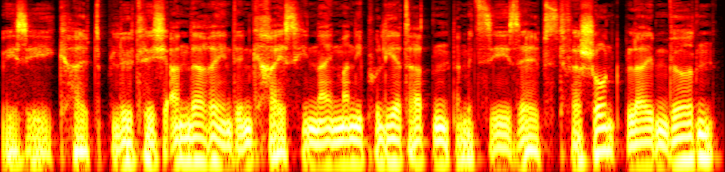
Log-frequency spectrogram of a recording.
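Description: A man reading a dark thriller audiobook in a measured, deliberate way, with a gravelly, husky voice. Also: extremely low pitch, no room sound. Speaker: audiobook narrator. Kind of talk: scripted narration of a dark post-apocalyptic thriller.

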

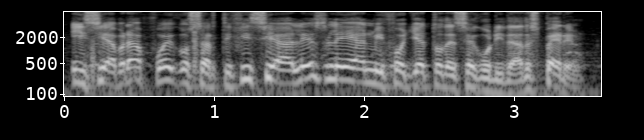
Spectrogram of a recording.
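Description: A man's voice: a little high, big pitch swings, fairly quick, noisy background. A man with a Latin American accent playing a friendly, safety-minded firefighter in a children's cartoon dub, instructive and reassuring. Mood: helpful, earnest. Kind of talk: animated children's series dub.

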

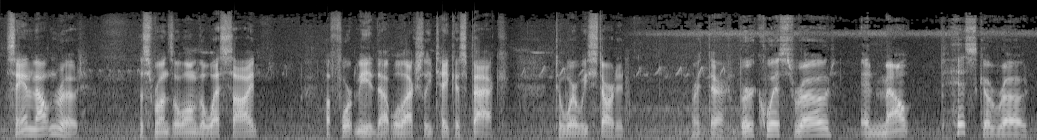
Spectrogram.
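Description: A man's voice: medium pitch, expressive, slow. A man, narrating a travel vlog to a handheld camera while exploring roadside spots. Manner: chatty, enthusiastic, pointing things out. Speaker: travel vlogger. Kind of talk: casual on-the-go narration. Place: outdoors by roadsides and in a small diner. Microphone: handheld camera at arm's length. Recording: outdoor traffic noise behind.

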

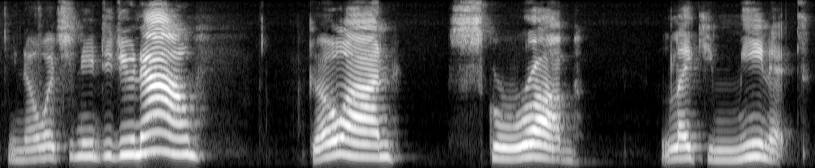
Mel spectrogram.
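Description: A woman voicing a storybook lizard's bossy, scolding conscience, interrogating with drawn-out suspicion. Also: medium pitch, a bit bright. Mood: stern, bossy.

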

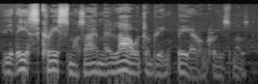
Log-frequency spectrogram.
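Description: A middle-aged man playing a grumpy, drunk doctor in an ASMR roleplay, grumbling sardonically close to the mic between soft talk and whispers. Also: low-pitched, a little slow, slight background noise. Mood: grumbling, sardonic. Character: grumpy, drunk male doctor on a Christmas house call. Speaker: ASMR performer. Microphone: very close to the face.

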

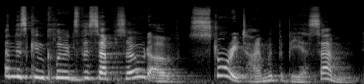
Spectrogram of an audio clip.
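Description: A man in his thirties reading a children's picture book aloud as a storytime host, with deliberate, emphatic phrasing. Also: extremely high pitch, wildly swooping pitch.

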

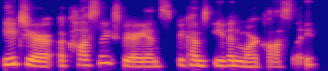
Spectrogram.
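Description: A woman's voice: mid-range voice, moderate pace, a bit bright, no room sound. A young woman, a college student, earnestly reading a prepared public comment over a video call. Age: young adult.

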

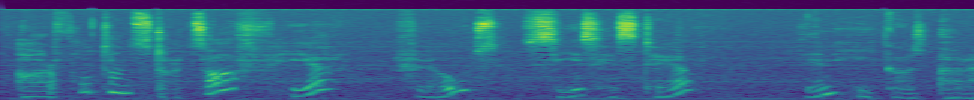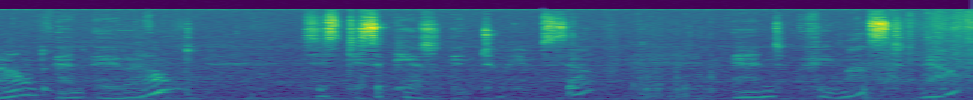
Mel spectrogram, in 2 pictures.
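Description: Female ASMR lecturer: breathy, mostly whispered, halting phrases, lowish voice that swings up and down. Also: big pitch swings, noisy background. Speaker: ASMR performer playing a physicist. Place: close over a chalkboard on a table indoors.

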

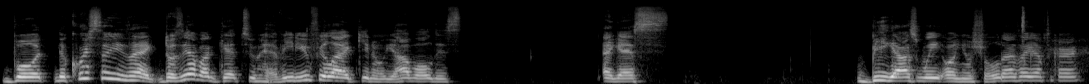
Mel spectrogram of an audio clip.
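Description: A man's voice: fairly high pitch, expressive, moderate pace, pauses often, mellow. Informal male podcast host. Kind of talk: casual interview chat. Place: small studio, seated indoors.

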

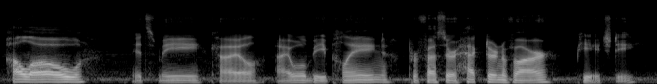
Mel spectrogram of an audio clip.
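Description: A man with a very low-pitched voice talks casually as a player in a tabletop game. His delivery is conversational and informal. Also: slow pace, soft background music. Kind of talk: casual chat.

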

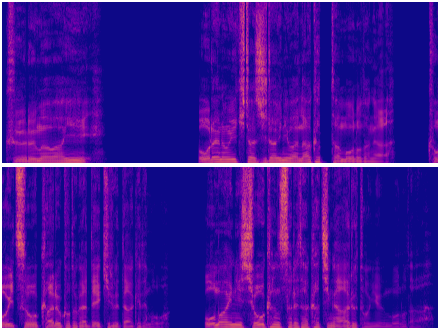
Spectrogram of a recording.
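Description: A man's voice: mid-range voice, animated, normal speed, a little mellow, dry recording, clean studio sound, natural voice. Man acting as proud, brusque samurai warlord. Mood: confident, dry. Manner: curt, commanding, self-assured. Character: proud, brusque warlord rider devoted to his clan. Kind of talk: Japanese mobile game character lines.

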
